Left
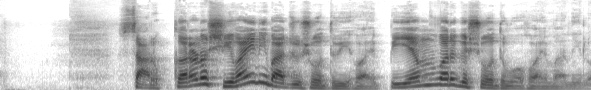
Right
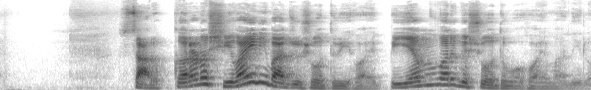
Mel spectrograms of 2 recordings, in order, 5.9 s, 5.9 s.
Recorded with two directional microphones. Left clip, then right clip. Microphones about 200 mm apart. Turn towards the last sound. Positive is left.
turn(degrees=50)  # may be behind; listen again after turning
